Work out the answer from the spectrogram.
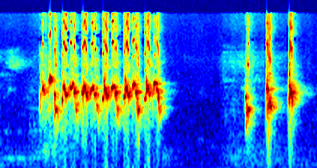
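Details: Yellow-vented bulbul singing its wild fighting uplik ropel song to draw replies from other bulbuls: a rapid bubbly phrase of about ten chattering notes, silence, then three separate sharp chirps.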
